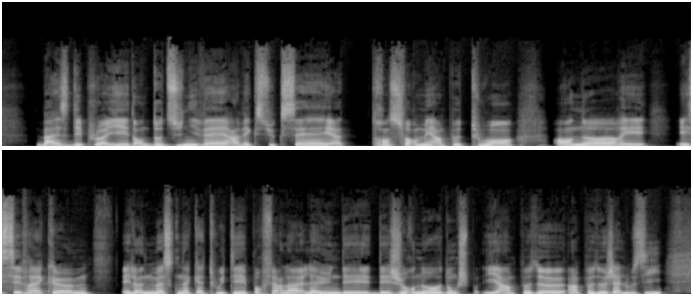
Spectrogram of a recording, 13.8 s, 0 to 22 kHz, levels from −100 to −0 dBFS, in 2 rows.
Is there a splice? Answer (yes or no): no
